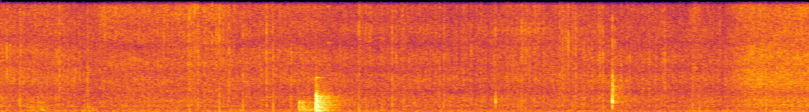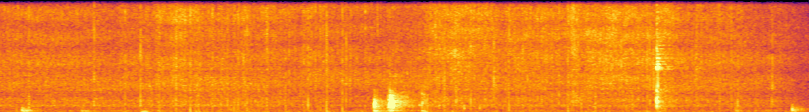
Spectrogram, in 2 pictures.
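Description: Meat strips and sliced peppers sizzling as they are stir-fried in a hot wok, with a few sharp knocks of wooden spatulas against the pan. The sizzle grows louder about halfway through as more food goes into the wok.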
